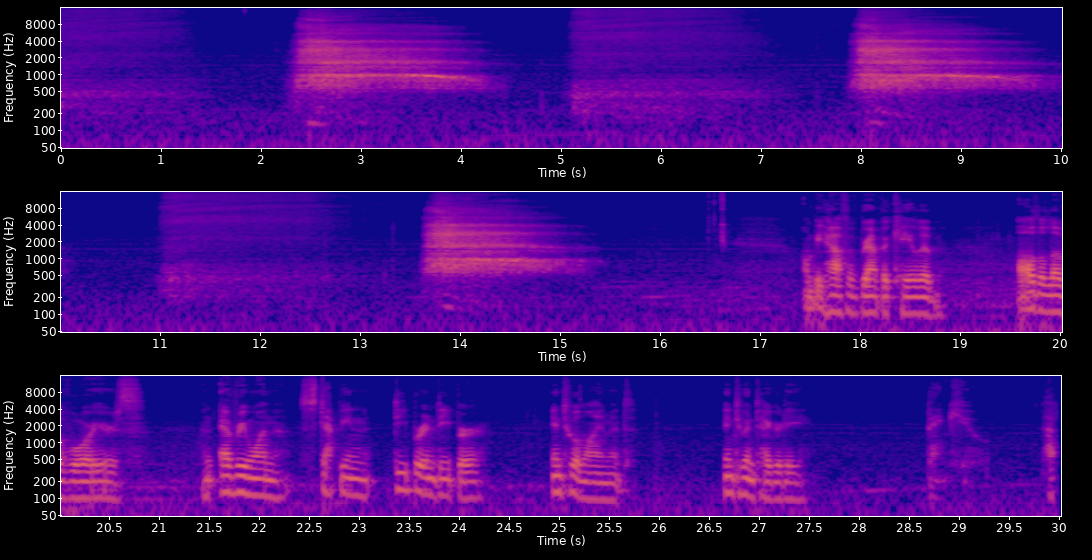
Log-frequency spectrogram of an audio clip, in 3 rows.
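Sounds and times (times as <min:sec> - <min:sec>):
deep breaths in through the nose and out through the mouth: 0:00.0 - 0:01.6, 0:02.3 - 0:10.3, 0:11.0 - 0:15.8, 0:16.7 - 0:17.4
speech: 0:17.6 - 0:19.0, 0:19.6 - 0:20.9, 0:21.5 - 0:24.4, 0:25.0 - 0:25.9, 0:26.7 - 0:27.6.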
